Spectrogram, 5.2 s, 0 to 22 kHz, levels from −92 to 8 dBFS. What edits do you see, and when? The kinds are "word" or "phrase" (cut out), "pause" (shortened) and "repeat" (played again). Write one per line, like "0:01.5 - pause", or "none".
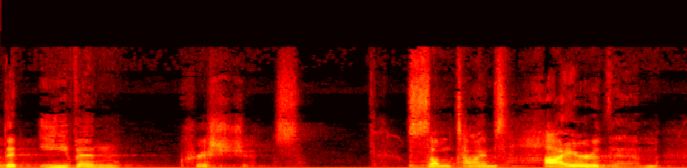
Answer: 0:03.1 - word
